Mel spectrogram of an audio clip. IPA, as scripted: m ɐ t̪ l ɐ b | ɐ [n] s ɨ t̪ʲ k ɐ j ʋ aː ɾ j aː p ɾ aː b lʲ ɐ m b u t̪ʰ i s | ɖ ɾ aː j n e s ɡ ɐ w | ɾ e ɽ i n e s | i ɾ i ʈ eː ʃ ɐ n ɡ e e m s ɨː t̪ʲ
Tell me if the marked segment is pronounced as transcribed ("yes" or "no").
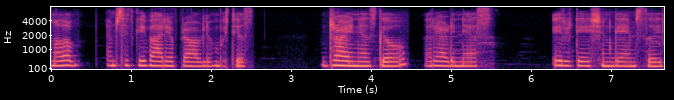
no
